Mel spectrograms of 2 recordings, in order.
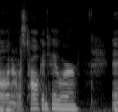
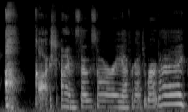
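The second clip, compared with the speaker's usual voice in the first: retold horrified oh-no, pitched way up; dismayed apology; 8 semitones higher than usual. Aunt realizing she forgot her niece's birthday, dismayed.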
